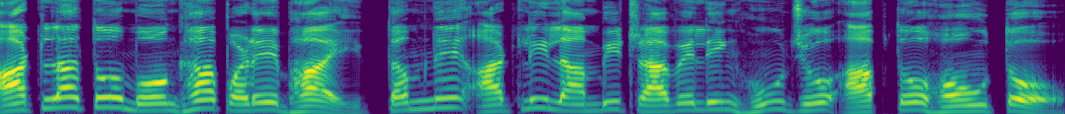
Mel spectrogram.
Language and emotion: Gujarati, neutral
